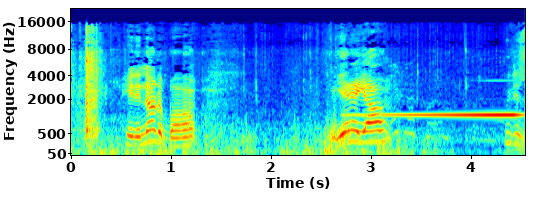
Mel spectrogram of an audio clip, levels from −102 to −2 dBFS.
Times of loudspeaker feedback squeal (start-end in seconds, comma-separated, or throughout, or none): 2.70-4.54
